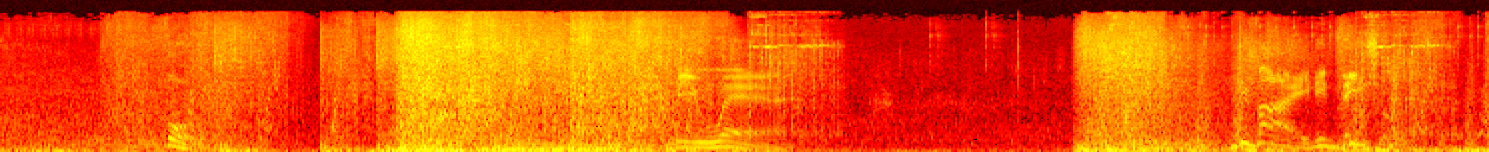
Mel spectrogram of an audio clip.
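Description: Electric lightning crackles and booms in loud bursts.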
